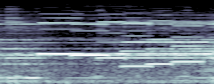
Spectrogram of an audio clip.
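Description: Synthesizer improvisation played through a portable speaker: held electronic tones with a melody that steps up in pitch near the end, over a repeating low bass note that drops out for about a second. A steady waterfall rush sits under it.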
